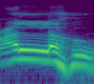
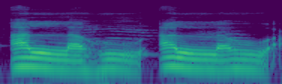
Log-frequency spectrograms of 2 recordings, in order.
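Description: First: "আল্লাহু" opened with a strong mid-throat squeeze; pressed ayn. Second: "আল্লাহু" slow with a light, unpressed first sound; hamza for ayn. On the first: Teacher corrects the mistake, forceful ayn on "আল্লাহু". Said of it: "আল্লাহু বলতে হবে". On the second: Teacher imitates most people's mistake, soft-onset "আল্লাহু". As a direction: start "আল্লাহু" on a simple hamza, no throat squeeze. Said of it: "অধিকাংশ লোক ভুল করে বলে থাকে". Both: Shown as a demonstration.

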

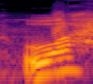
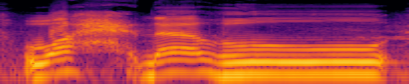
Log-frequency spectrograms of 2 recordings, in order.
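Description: First: ওয়াহ cut short with a rise; ওয়াহ, the mistaken short form; wrong pronunciation. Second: ওয়াহদাহু slow with a firm, throaty হা; the correct ওয়াহদাহু, carefully drawn out; correct pronunciation. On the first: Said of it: "এভাবে পড়া যাবে না". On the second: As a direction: say ওয়াহদাহু slowly, leaning on the হা. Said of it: "এটা হচ্ছে ছোট হা". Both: Shown as a demonstration.

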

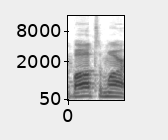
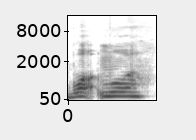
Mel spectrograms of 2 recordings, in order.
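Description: First: Said in the usual way. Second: Baltimore said as a local, "Bawlmore"; Baltimore accent. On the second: Shown as a demonstration. Chat host showing off the local accent, imitated Baltimore accent. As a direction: say Baltimore with its middle swallowed, Baltimore-accent style. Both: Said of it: "that Baltimore accent too".

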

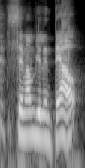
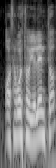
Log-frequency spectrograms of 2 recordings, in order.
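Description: First: Slowly savouring the made-up word "violenteado"; "violenteado" stretched out slow and amused; jokey made-up word. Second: Said in the usual way. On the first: Shown as a demonstration. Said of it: "por decirlo de alguna manera". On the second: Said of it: "no nos vamos a poner ahora a inventar palabras".

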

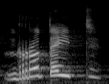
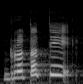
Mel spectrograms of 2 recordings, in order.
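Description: First: "rotate" corrected to English ROH-tayt; "rotate" with an English ei vowel, rising then falling; English correction. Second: "Rotate" read the Spanish way, every letter sounded as in Spanish; Spanish-style reading. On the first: Correcting herself on the manual, English "rotate". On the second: Reading the mic manual, the Spanish way. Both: Shown as a demonstration.

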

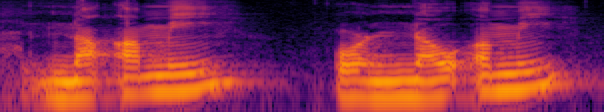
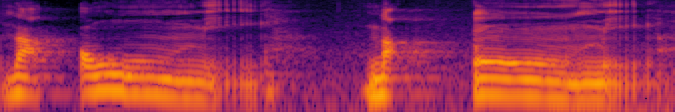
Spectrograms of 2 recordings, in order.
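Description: First: NAAMI or NOAMI, vowels with no nasal sound; careful modern Hebrew Naami or Noami; modern Hebrew pronunciation. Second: NAOMI with the Ayin voiced in the nose; careful demo of Naomi with nasal Ayin. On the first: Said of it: "which in modern Hebrew would be". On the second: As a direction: say Naomi as na-ngo-mi. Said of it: "here it would be something like". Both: Shown as a demonstration.

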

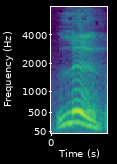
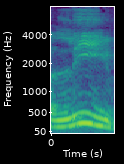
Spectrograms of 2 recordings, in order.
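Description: First: LIVE with a short, light i. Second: "leave" with a long ee, loud; wrong long vowel. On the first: Teacher modelling "live your day" for students, short light i in LIVE. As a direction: say "Live" with a lax, light vowel. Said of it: "âm y nhẹ". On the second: Teacher warning students off saying leave, wrong long ee. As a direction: mistaken LEAVE, tense long vowel in place of short i. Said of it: "đừng nói là leave". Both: Shown as a demonstration.

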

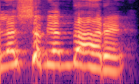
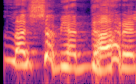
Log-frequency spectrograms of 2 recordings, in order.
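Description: First: Higher, louder repeated scream; frantic pleading scream. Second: Loud high desperate scream; terrified shout. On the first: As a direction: scream it again even higher. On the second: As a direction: scream to be released. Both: Acted. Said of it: "io urlai".

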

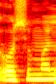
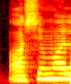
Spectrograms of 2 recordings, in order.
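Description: First: অসীমও as o-shim-o; closed first vowel. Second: অসীমও as aw-shim-o; open first vowel. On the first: Teacher allowing either spelling, অসীমও said o-shim-o. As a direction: start অসীমও on a round o. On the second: Teacher allowing either spelling, অসীমও said aw-shim-o. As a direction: start অসীমও on a wide aw. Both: Shown as a demonstration. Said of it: "অসীমও লেখা যাবে".

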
